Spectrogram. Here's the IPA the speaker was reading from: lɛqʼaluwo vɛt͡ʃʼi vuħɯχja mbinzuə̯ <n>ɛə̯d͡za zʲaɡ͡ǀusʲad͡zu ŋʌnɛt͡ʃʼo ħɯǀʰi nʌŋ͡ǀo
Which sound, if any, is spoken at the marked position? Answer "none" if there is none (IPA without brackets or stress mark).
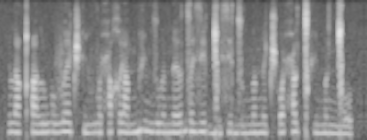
n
